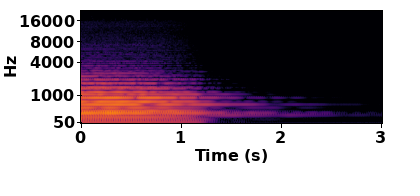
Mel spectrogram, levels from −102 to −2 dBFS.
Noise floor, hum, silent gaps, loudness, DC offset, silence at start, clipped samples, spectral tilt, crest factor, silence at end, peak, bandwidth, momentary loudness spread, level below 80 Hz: under -90 dBFS; none; none; -34 LUFS; under 0.1%; 0 s; under 0.1%; -9 dB/octave; 18 dB; 1.6 s; -20 dBFS; 7.4 kHz; 19 LU; -56 dBFS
